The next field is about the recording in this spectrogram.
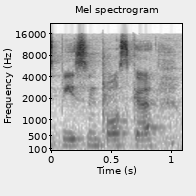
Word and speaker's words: Bison Polska: We're going to play one of his tunes, Beast in Polska, which he once told me, I think he wrote it after their first tour in America. It's spelled like Bison Polska.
